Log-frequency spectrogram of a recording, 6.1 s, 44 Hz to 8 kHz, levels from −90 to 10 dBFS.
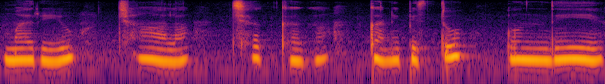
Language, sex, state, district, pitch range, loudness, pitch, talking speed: Telugu, female, Andhra Pradesh, Sri Satya Sai, 195-215 Hz, -18 LUFS, 205 Hz, 50 wpm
